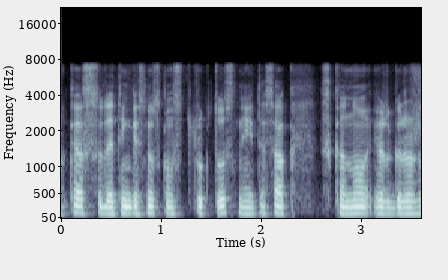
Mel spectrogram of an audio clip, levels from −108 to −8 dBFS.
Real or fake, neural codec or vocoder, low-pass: real; none; 7.2 kHz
